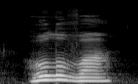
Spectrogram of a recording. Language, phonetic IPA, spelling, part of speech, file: Ukrainian, [ɦɔɫɔˈʋa], голова, noun, Uk-голова.ogg
- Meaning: 1. head 2. chair, chairman, chairperson 3. chairman, chairperson, president 4. chief, head, manager 5. Speaker 6. mayor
